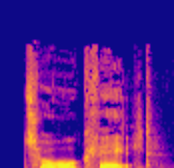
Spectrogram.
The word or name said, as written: tårekvalt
